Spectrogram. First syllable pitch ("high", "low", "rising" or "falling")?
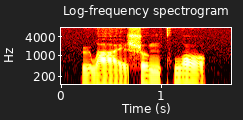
low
